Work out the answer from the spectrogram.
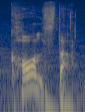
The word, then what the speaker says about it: Karlstad: city in Swedish but in most city names you would pronounce it as sta. So in this case we have Karlstad the city or town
